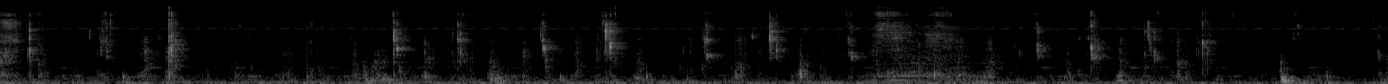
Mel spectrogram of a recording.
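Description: A person eating pork curry and rice with their hand: chewing and wet lip-smacking, with sharp irregular clicks every second or so, and fingers mixing the rice and curry on the plate.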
